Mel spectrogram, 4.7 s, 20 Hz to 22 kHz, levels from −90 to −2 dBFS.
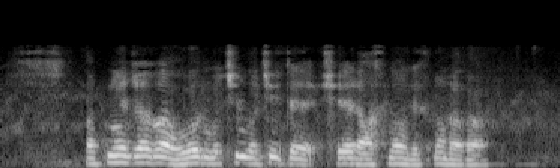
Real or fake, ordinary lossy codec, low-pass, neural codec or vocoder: fake; MP3, 48 kbps; 7.2 kHz; codec, 16 kHz, 2 kbps, FreqCodec, smaller model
